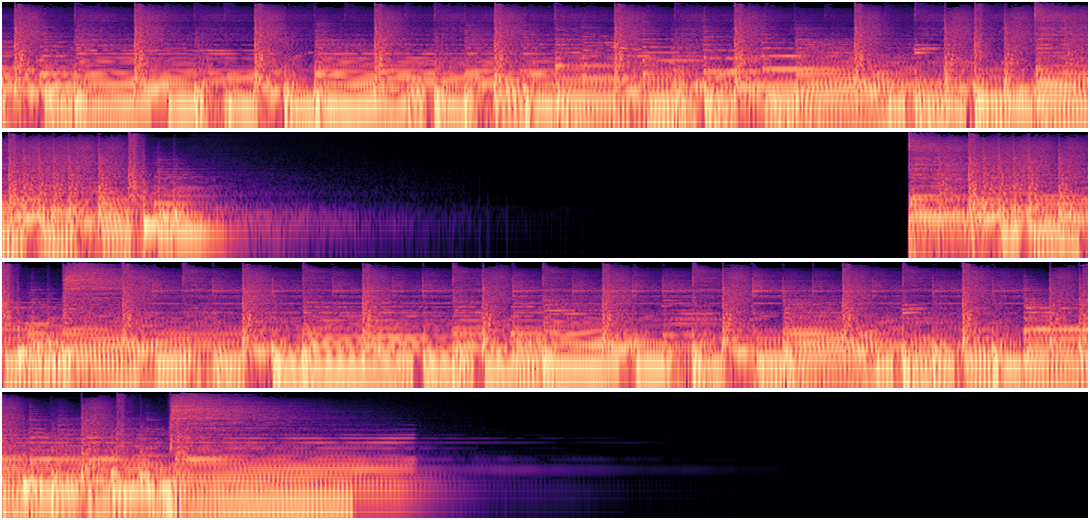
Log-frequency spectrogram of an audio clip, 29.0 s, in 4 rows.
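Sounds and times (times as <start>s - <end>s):
karaoke backing track: 0.0s - 8.6s, 13.3s - 24.5s.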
